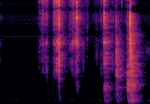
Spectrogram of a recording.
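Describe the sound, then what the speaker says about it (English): Close, crisp snips of scissors cutting through paper card, a quick pair of cuts followed by three more in a short burst, quiet room with no talking. "Cut another one up."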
